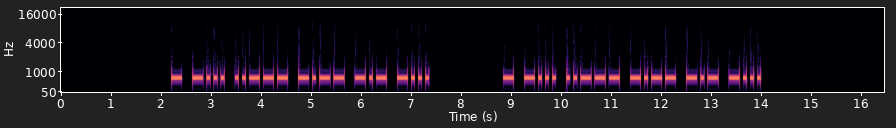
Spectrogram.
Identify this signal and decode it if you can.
Morse code, heard as a keyed tone, about 17 wpm, 700 Hz. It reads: TB2YKB TB2YKB
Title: DXCC-100 Call Signs - 6 Characters - Repeated 2x - 17wpm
